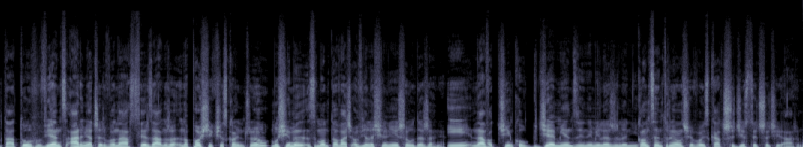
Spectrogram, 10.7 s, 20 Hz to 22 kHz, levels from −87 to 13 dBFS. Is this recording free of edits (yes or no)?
no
